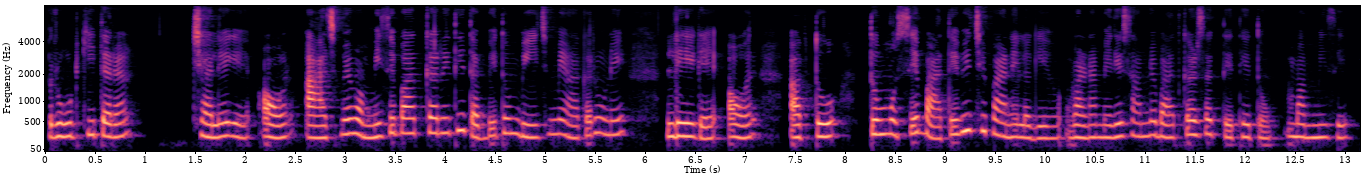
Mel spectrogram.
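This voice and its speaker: A tearful young wife, sharp and accusing, her voice pushed higher than the reader's own, as a woman narrator acts her. Her lines come out louder and hurt in a storybook reading. The tone stays mellow underneath. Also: unhurried.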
